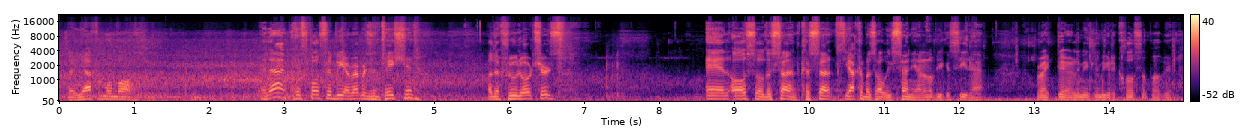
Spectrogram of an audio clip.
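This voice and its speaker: A man's voice: medium pitch, normal speed, long pauses. A middle-aged man on a livestream, chatting in a rambling, casual way as he tells stories and points out sights while driving through town. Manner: rambling, chatty, with frequent "anyway" and "um". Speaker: livestream host. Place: in a car on city streets. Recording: street traffic noise. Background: traffic and city ambience.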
